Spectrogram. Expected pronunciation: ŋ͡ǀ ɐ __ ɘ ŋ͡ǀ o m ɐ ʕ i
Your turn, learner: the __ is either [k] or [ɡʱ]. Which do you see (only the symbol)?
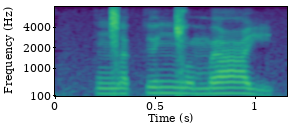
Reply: k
